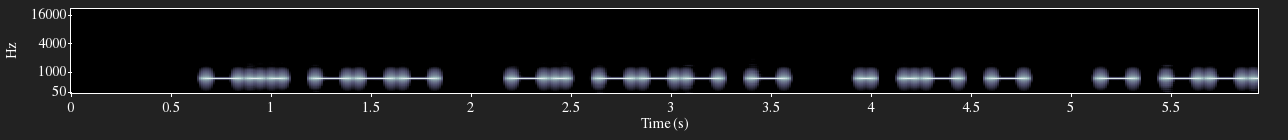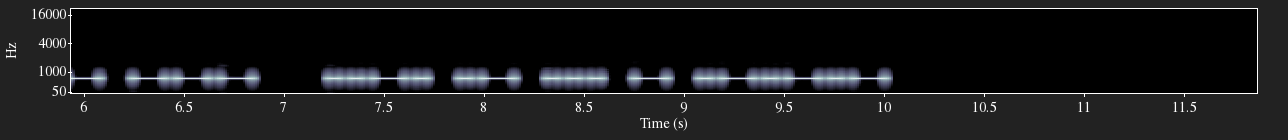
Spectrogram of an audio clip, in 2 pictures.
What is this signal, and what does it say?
Morse code, heard as a keyed tone, about 22 wpm, 700 Hz. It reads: DO NOT EAT TOO FAST.
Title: Sentences from Top 1000 Words - Review Part 2 - 22wpm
